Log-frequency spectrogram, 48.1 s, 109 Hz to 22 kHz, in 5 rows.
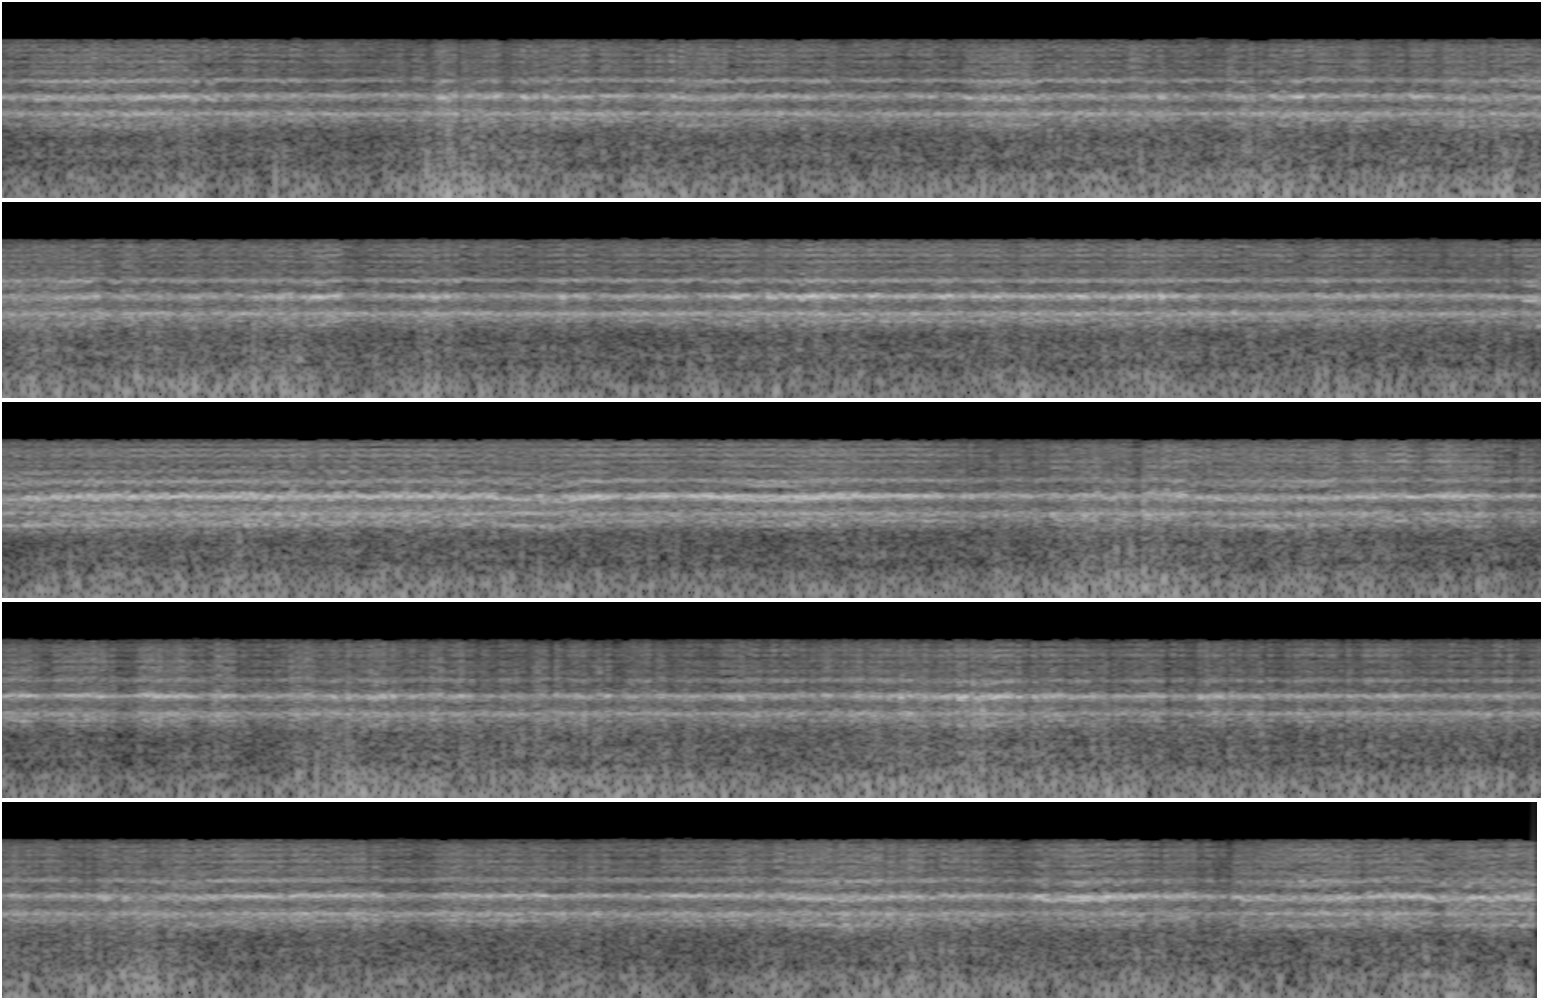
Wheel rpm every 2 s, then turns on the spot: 220, 230, 230, 230, 230, 230, 230, 230, 230, 230, 200, 210, 230, 220, 230, 230, 230, 230, 230, 230, 230, 230, 220, 220.
none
